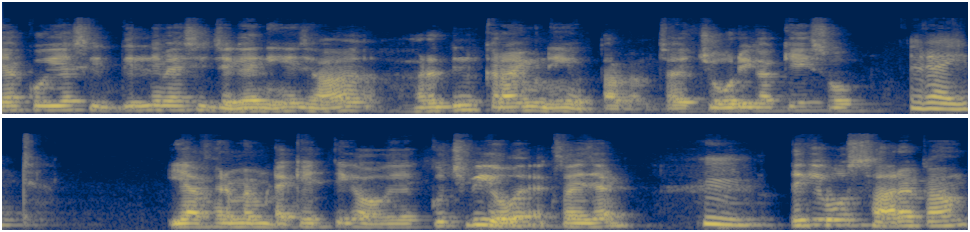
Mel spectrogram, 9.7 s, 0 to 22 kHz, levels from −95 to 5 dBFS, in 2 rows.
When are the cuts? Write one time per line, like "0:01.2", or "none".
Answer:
none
